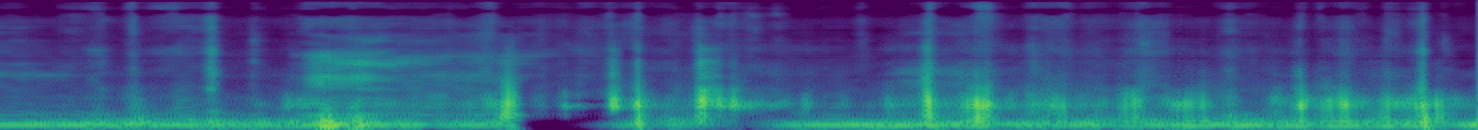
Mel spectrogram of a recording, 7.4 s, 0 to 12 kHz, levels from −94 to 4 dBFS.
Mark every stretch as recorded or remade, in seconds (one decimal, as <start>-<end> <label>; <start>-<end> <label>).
0.0-7.4 remade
